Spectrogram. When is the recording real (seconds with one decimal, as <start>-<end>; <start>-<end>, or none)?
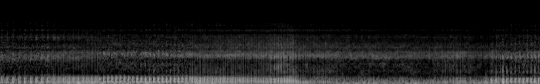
0.0-0.5; 1.0-1.9; 5.0-5.4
